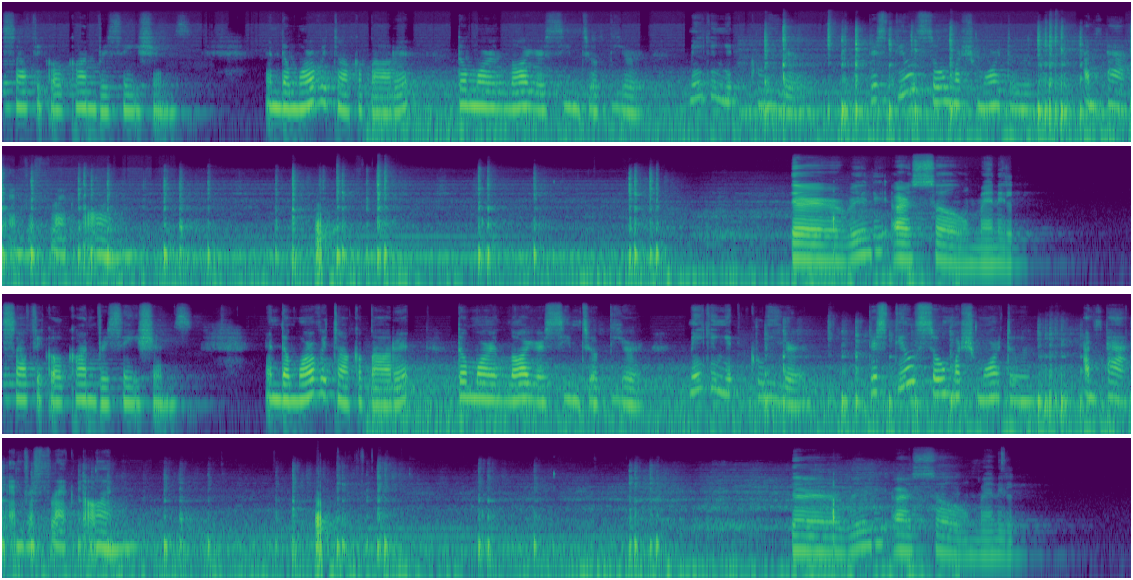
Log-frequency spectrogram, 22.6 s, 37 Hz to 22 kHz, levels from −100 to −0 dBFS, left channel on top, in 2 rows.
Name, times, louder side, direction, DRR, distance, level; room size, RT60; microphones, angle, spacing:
voice 1, 0.0-1.9 2.1-2.4 2.6-4.1 4.6-6.4 6.9-8.1 8.7-10.3 10.8-12.7 14.4-14.5, right 3 dB, 40° right, 16 dB, 0.8 m, -31 dB
sound 1, 3.6-18.8, right 3 dB, 70° right, 1.0 m, -47 dB
sound 2, 5.5-20.9, right 1 dB, 85° right, 2.2 m, -48 dB
sound 3, 7.3-17.9, left 3 dB, 90° left, 1.3 m, -38 dB
voice 2, 19.2-21.4, left 6 dB, 60° left, 18 dB, 0.7 m, -31 dB
24.5 x 15.0 x 9.3 m, 1.3 s
head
